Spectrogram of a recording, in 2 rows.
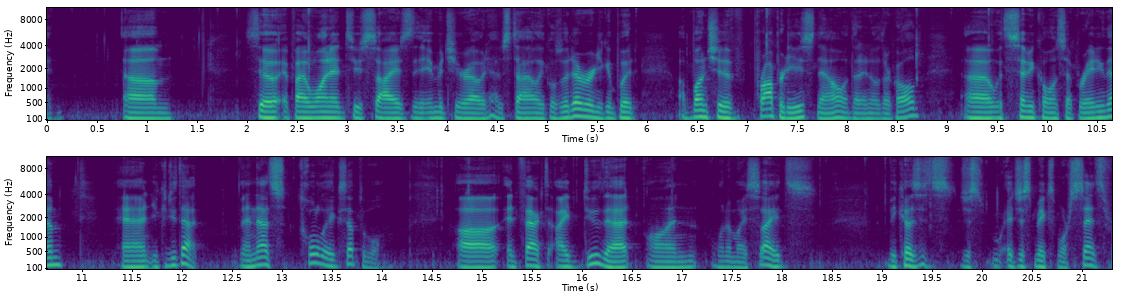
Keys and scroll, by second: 0.4-11.4 typing, 15.7-17.0 typing, 18.7 ctrl+a, 18.7-21.3 typing.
